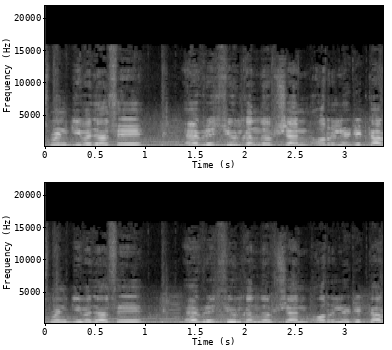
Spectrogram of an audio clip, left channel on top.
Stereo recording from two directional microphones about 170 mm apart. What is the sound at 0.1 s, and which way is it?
Speech, 40° right (ahead or behind).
